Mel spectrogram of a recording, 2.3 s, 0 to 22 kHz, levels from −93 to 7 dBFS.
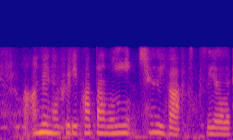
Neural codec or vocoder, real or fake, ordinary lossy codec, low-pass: codec, 16 kHz, 1 kbps, FreqCodec, smaller model; fake; none; 5.4 kHz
